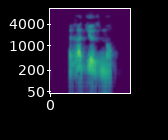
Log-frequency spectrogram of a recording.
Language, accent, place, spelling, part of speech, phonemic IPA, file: French, France, Lyon, radieusement, adverb, /ʁa.djøz.mɑ̃/, LL-Q150 (fra)-radieusement.wav
- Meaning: radiantly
